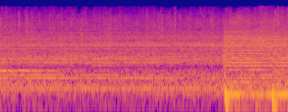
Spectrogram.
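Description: A steady, even hiss, typical of wind on the microphone, then a little over three seconds in, music with a low, steady bass note starts suddenly.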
